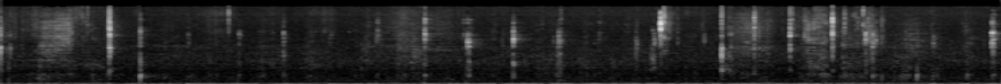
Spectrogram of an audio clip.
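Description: Close-miked biting into and chewing a flaky purple sweet potato pastry: many short, crisp mouth clicks and crunches throughout. A steady low hum runs underneath.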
